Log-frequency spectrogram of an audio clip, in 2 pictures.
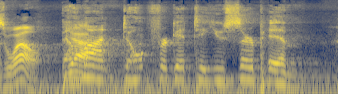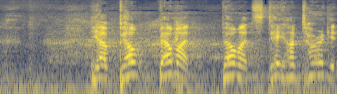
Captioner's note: whispering; whispering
